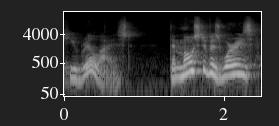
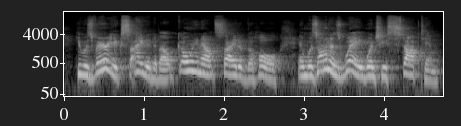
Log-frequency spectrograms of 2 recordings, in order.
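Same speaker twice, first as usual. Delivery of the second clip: ordinary delivery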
